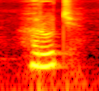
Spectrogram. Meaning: chest (part of the body)
- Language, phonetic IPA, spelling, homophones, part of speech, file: Czech, [ˈɦruc], hruď, hruť, noun, Cs-hruď.ogg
